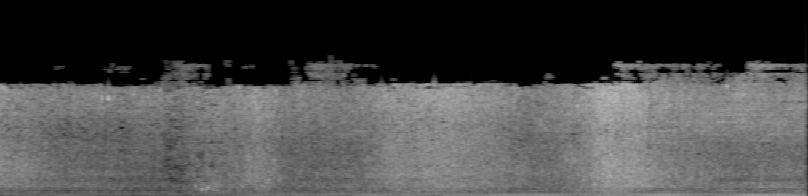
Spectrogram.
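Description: Slow ambient music of sustained low tones, with ocean surf layered over it, the wash of waves swelling and fading every few seconds.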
